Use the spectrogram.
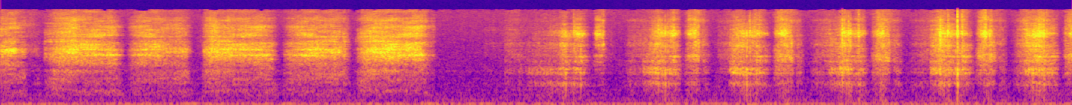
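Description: Fingertips and nails rub and scratch along the handles of a hollow black plastic Nintendo Switch controller grip with red and blue Joy-Cons attached, as it is held up and turned to show the back. Bright, hissy scraping strokes repeat over a steady low hum, with a brief quieter lull before sharper, choppier scratches resume.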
